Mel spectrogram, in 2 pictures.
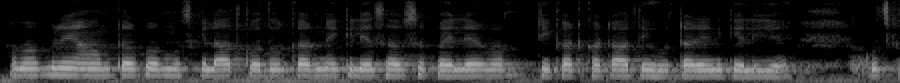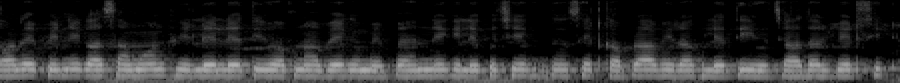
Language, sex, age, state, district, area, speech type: Urdu, female, 45-60, Bihar, Khagaria, rural, spontaneous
